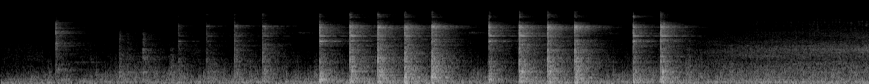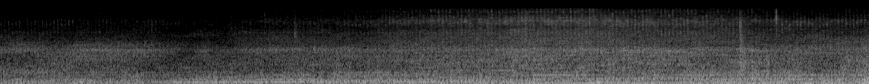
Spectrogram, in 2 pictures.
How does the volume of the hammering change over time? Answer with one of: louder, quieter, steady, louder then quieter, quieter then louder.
louder.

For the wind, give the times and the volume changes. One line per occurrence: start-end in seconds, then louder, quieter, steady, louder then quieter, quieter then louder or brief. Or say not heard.
0.0-17.3 louder.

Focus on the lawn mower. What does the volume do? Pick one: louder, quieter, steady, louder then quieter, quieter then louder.
louder.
